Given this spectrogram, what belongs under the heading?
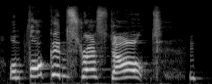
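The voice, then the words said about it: Imitates another person's voice, bad accent. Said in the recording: “It's the worst accent ever.”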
